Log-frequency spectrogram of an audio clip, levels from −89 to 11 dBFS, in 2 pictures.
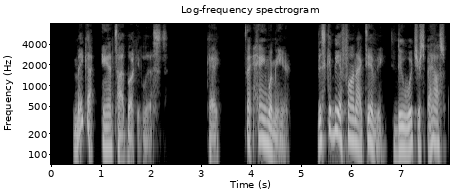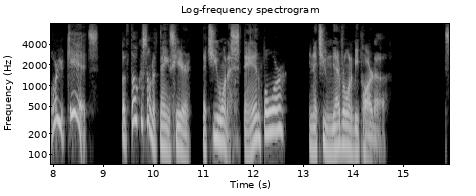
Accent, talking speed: American, 170 wpm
